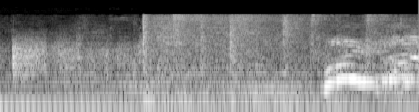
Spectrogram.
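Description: Background music with a steady low drone under a rush of scuffling noise and knocks as agents burst through a door. Men start shouting near the end.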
